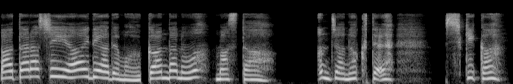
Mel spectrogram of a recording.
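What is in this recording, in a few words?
Japanese, Voice; GF Alarm; Px4Storm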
